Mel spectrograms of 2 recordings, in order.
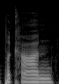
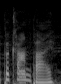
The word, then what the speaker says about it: pecan: Yeah, we had a whole pecan discussion.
